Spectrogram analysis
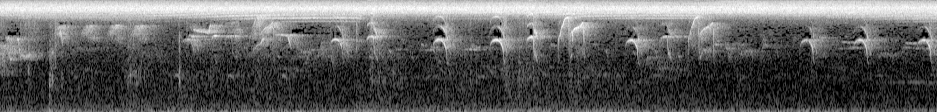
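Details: A constant high-pitched cicada drone at Namegawa Shrine, Sukagawa, Fukushima, Japan, in summer, with many quick, sweeping bird chirps repeated throughout over faint low background noise.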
